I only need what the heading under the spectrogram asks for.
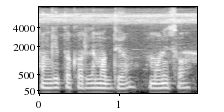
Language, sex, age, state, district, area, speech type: Odia, male, 18-30, Odisha, Koraput, urban, spontaneous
